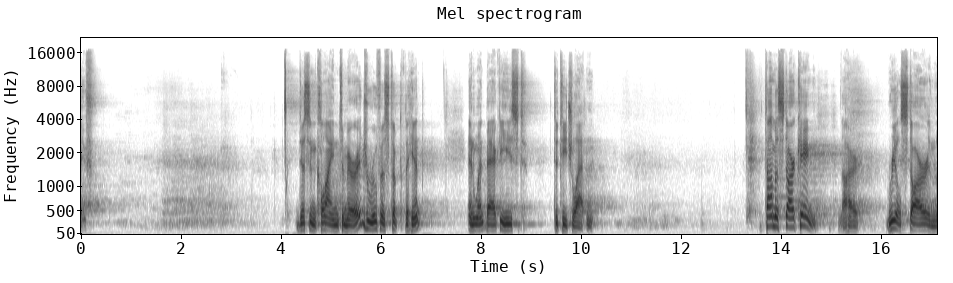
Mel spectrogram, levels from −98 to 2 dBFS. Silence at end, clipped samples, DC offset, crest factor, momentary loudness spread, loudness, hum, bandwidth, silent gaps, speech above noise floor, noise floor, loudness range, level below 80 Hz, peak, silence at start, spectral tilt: 0 s; under 0.1%; under 0.1%; 20 dB; 17 LU; -22 LUFS; none; 17 kHz; none; 53 dB; -73 dBFS; 9 LU; -76 dBFS; -4 dBFS; 0 s; -4 dB/octave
